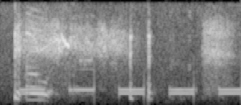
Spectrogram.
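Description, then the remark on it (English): Repeated electronic telephone-line beeps, steady paired tones pulsing on and off in a regular rhythm, mixed with a faint garbled voice and line noise. “mute that annoying beeping line?”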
